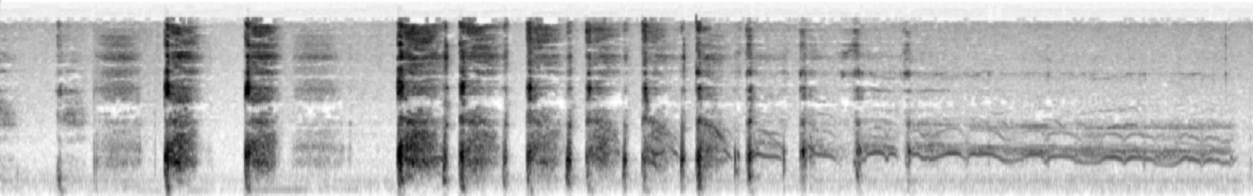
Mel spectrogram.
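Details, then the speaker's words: Unwell girl who says she keeps coughing hard and it hurts her throat and chest: about a dozen harsh, repeated, forceful coughs trailing into whimpering, strained vocal sounds; cough. "I keep coughing hard and it's like hurts my throat my chest hurts"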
